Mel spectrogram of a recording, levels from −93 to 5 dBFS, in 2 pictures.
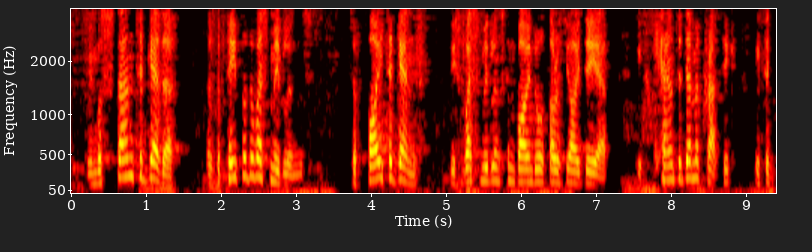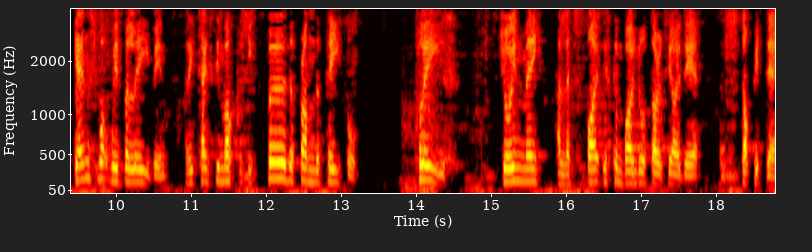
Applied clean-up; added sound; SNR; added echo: classical method Wiener filter.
